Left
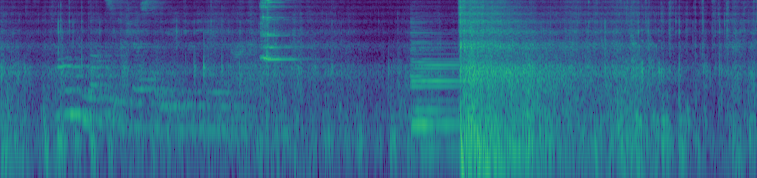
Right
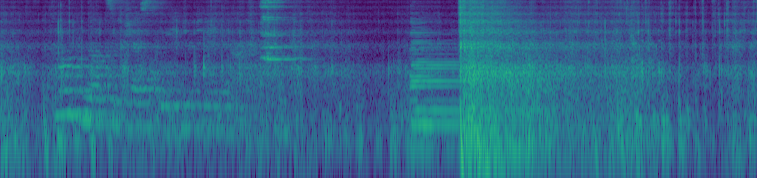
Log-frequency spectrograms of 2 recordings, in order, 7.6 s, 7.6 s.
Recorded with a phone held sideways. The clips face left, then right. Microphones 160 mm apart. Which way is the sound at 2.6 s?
80° left.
